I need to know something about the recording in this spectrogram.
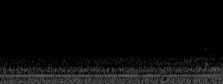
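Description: A pause between speech: faint background hiss of an old recording, with a thin, steady hum held at one pitch.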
